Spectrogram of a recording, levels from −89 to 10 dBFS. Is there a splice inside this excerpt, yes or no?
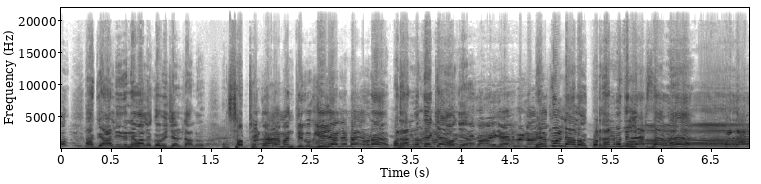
no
